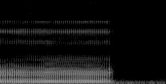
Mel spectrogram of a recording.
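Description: A single rough, low, buzzing breath noise about a second long, then quiet; a snore from a flat-faced dog.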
